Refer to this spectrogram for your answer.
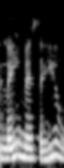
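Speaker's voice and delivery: usual speaking voice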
